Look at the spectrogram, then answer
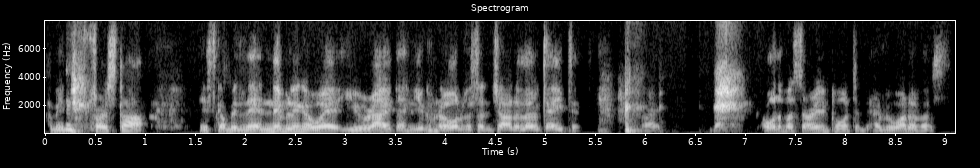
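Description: A man's voice: fairly high pitch, brisk, dry recording, dull audio. A man giving an encouraging, motivational talk as an interview guest, often checking in with "right?", heard over a remote call line.

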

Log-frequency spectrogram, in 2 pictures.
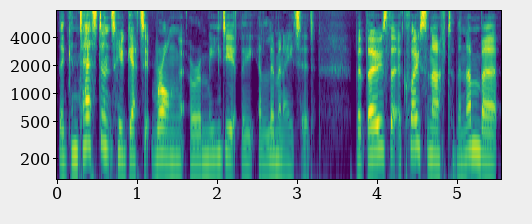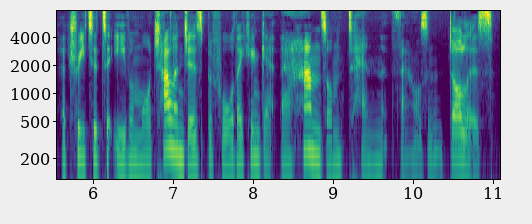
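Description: A woman's voice: medium pitch, moderate pace, darkish tone, dry recording, clean studio sound. Giggly woman reading notes. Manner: giggly, laughs often. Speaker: podcast co-host. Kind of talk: reading notes mixed with casual chat.

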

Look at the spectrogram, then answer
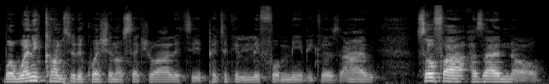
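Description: A man's voice: medium pitch, fairly quick, darkish tone. A man, talking earnestly and reflectively as an interview guest. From Nigeria. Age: 50s. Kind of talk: conversational interview.

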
